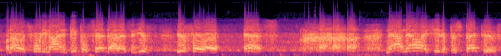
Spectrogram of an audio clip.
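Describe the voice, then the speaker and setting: A man's voice: high voice, measured pace, long pauses. A man in casual, teasing group banter, heard over a radio link. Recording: muffled, very noisy radio transmission.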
